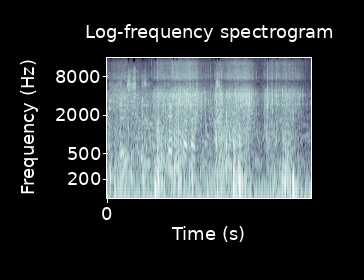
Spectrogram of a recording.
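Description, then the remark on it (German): Water sloshes and splashes in broad, irregular bursts, a few sharper slaps standing out, as three friends swim and move about in cool lake water; faint voices blend into the background. “Die drei Freunde der jungen Frauen lassen es sich in der Zwischenzeit noch einmal im kühlen Wasser gut gehen”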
